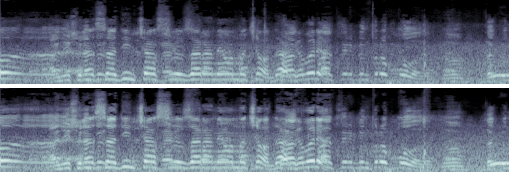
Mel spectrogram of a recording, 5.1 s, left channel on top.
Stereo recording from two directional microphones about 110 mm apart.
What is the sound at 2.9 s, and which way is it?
Speech, 10° right (ahead or behind).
